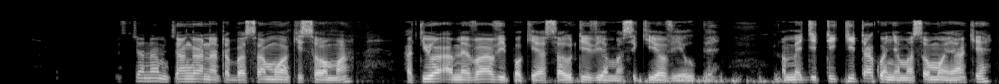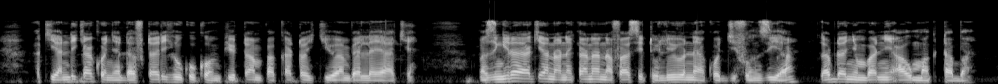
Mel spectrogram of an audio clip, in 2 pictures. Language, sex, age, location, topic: Swahili, male, 25-35, Nairobi, education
